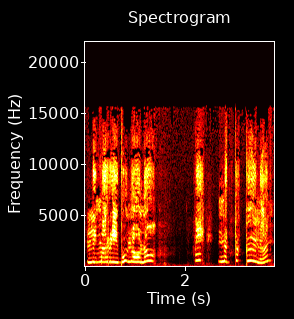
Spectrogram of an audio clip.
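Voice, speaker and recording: Respectful young grandchild, high voice, unhurried pace, radio drama. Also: female voice, noisy background. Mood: curious. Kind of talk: Ilocano radio drama acting.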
